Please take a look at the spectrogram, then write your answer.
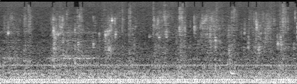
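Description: Water gently poured onto pre-soaked compost in pots of sown carrot seeds, heard as a faint, steady trickling wash under a low constant hum, with no speech.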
